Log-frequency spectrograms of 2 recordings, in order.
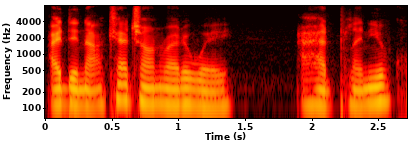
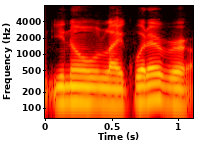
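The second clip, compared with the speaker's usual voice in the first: normal talking voice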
